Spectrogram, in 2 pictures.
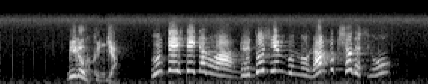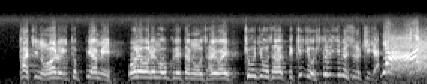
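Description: An elderly man speaks excitedly and angrily.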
